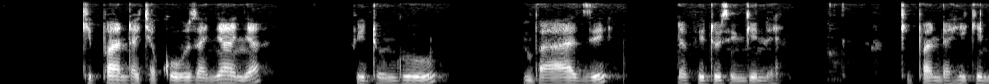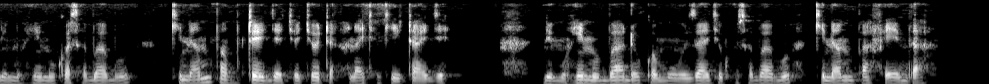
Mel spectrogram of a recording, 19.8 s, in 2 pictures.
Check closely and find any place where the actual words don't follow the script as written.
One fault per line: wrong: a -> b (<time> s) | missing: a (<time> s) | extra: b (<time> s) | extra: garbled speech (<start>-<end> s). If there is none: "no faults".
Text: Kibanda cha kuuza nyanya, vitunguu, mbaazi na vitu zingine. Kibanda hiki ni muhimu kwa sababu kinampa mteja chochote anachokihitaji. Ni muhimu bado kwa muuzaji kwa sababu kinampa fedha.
no faults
